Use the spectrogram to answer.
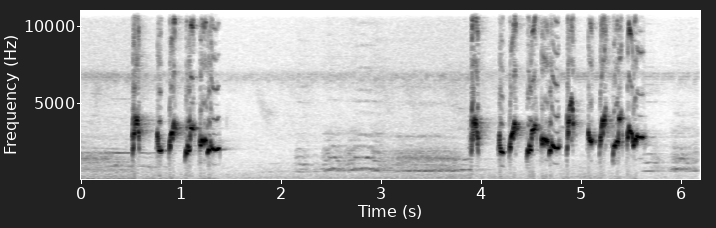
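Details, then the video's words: Caged Red-whiskered bulbul song from Thailand, played so other birds learn it or get excited: two rapid bursts of bright whistled notes rising and falling, each about a second long, separated by quiet warbling. "เสียงนกกรงหัวจุก สำหรับต่อ หรือ เปิดให้นกคึก เสียงเพราะๆ. นกกรงหัวจุก"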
